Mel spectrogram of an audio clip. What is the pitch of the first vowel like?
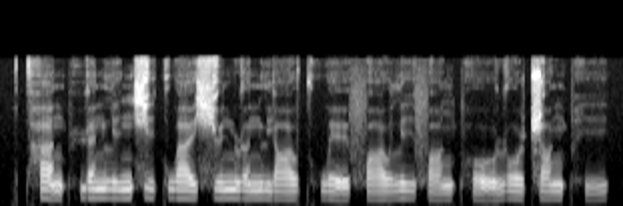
low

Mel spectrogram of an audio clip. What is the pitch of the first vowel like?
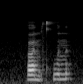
low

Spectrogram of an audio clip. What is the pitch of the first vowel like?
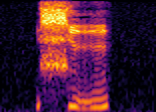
low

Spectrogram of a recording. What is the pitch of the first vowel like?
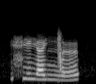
falling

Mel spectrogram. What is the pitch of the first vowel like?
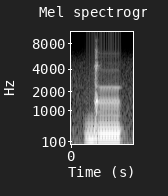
high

